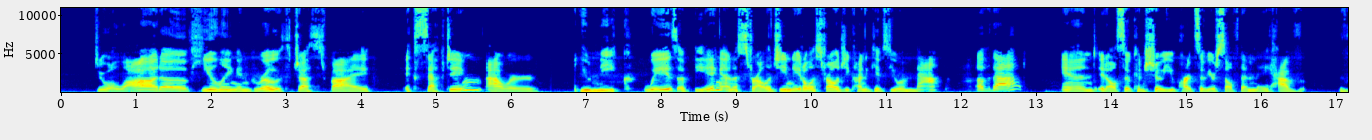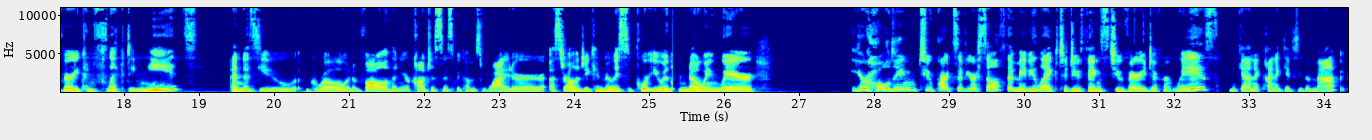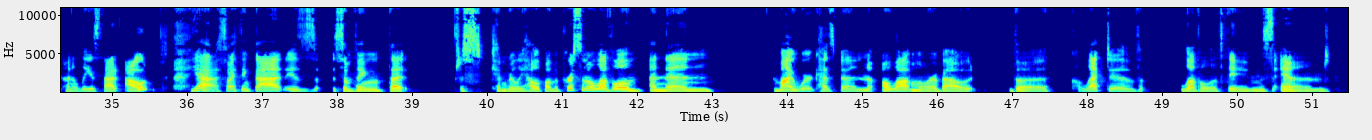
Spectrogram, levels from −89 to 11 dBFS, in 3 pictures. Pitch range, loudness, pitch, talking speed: 155-180 Hz, -24 LUFS, 160 Hz, 145 wpm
